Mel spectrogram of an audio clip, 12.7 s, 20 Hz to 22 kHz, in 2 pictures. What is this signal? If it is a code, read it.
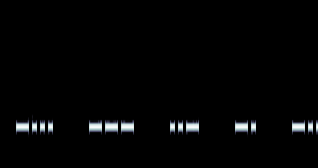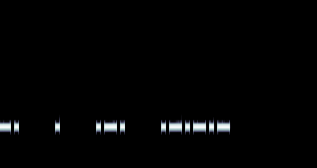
Morse code, heard as a keyed tone, about 15 wpm, spaced as for 8 wpm, 1000 Hz. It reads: BOUNCER.
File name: qotdfiles / 8wpm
